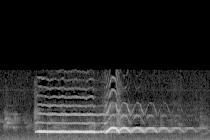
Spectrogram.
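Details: Single-take recording of a pet cockatiel giving a loud pure whistle, held level for about a second, then jumping up into a fast undulating warble that slowly fades.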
